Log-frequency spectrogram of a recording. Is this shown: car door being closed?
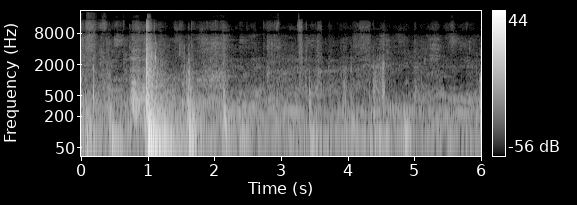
yes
